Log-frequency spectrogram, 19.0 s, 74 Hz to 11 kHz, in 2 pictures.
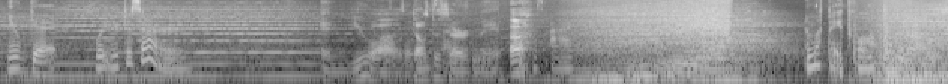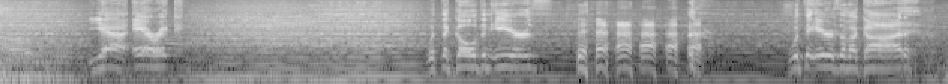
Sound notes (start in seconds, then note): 6.2 suspenseful music; 11.6 dramatic music; 15.2 laughs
